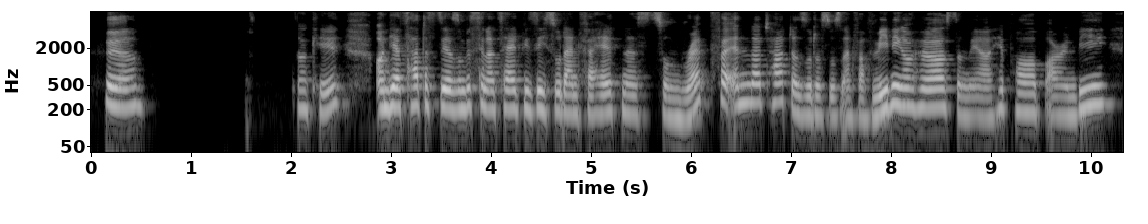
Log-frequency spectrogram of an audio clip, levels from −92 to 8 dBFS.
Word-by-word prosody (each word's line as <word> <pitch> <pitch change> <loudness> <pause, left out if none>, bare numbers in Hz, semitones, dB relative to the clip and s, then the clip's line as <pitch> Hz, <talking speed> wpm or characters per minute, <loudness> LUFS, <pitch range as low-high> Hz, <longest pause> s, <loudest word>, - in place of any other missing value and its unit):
Ja. 225 -1 +3 1.5
Okay. 205 +3 -4 0.3
Und 210 +1 +3
jetzt 225 0 +5
hattest 235 0 +1
du - - +8
ja 205 - +7
so 200 - 0
'n - - +3
bisschen 225 0 0
erzählt, 205 +1 0
wie 205 - +1
sich 200 0 +1
so 190 - -1
dein 175 -2 0
Verhältnis 170 0 -3
zum 150 -5 -3
Rap 240 - 0
verändert 260 0 +1
hat, 265 0 -1
also, 165 -2 -1
dass 160 0 -4
du's 155 0 -5
einfach 150 +1 -7
weniger 220 +6 +3
hörst 220 0 +2
und 160 -2 -4
mehr 155 -1 -6
Hip 210 +5 -9
Hop, 180 -1 -2
R'n'B, 210 +10 -1
205 Hz, 180 wpm, -26 LUFS, 170-225 Hz, 1.5 s, du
